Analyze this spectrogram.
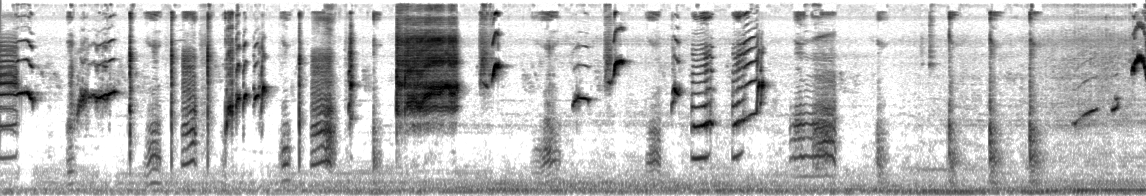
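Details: Javan myna singing, recorded as a training song for other cage birds: a lively jumble of chirps, twisting whistles and rasping notes, with one long harsh burst near the middle, over a low background hum.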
